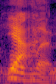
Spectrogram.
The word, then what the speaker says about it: Hland: So think like Iceland. Okay. Iceland. Hland. Yeah.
